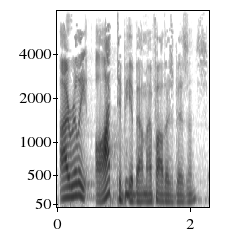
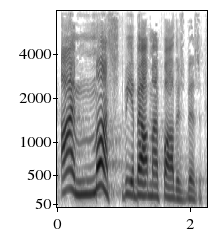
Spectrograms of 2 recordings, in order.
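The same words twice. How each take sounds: First: Low, dutiful admission; unemphatic, half-hearted. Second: Firm stress on "must"; emphatic. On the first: Preacher showing weak resolve, low half-hearted admission. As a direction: concede it without conviction. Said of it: "Or maybe it's like this". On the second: Preacher quoting Jesus being emphatic, "must" hit hard. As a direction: drive home "must" with full conviction. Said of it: "Because he was emphatic". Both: Shown as a demonstration.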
